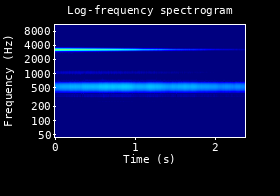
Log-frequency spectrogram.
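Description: A single struck chime ringing at one clear pitch with fainter higher overtones, fading slowly: a transition sound leading into an ad break.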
